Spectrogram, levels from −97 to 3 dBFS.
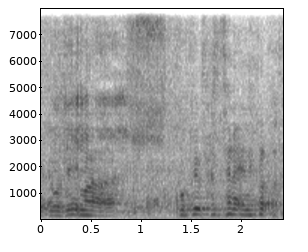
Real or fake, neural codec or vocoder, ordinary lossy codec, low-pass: fake; codec, 16 kHz, 8 kbps, FunCodec, trained on LibriTTS, 25 frames a second; none; none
